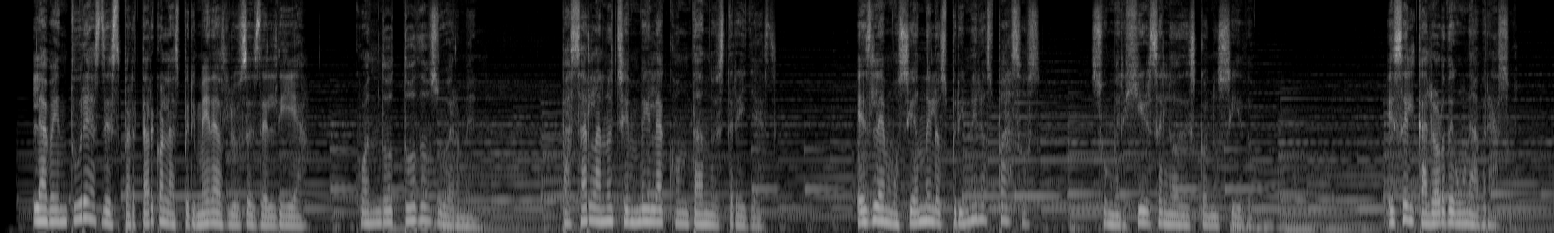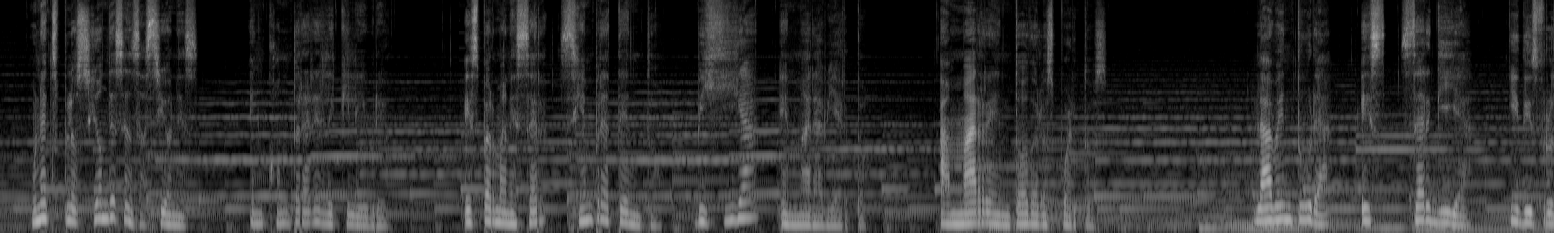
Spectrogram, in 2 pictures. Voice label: female Argentinian tv comercial; ideasonora

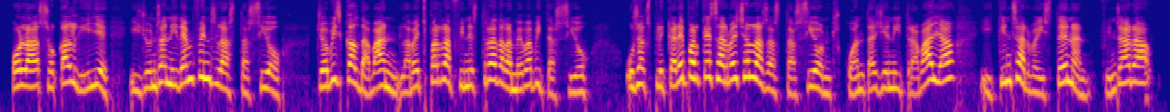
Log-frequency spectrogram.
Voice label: female catalan kid comercial

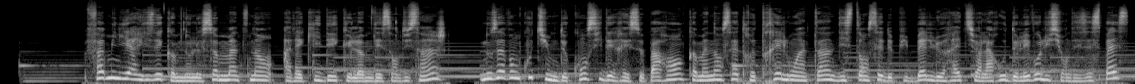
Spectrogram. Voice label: female french narrative comercial; ideasonora

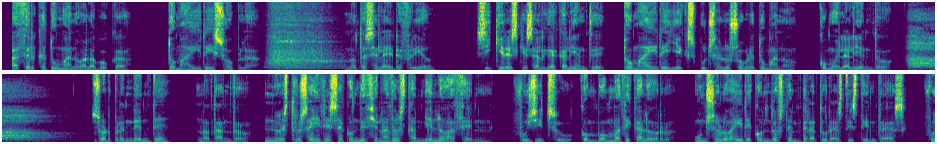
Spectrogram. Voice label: male spanish air conditioning comercial

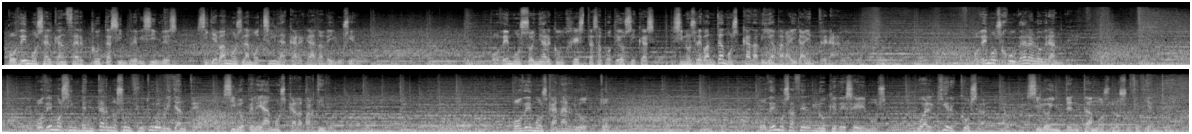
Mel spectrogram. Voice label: male spanish sports comercial; ideasonora

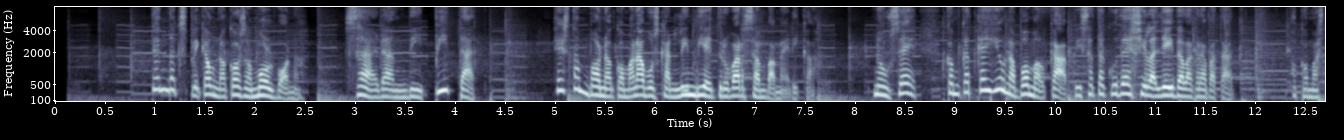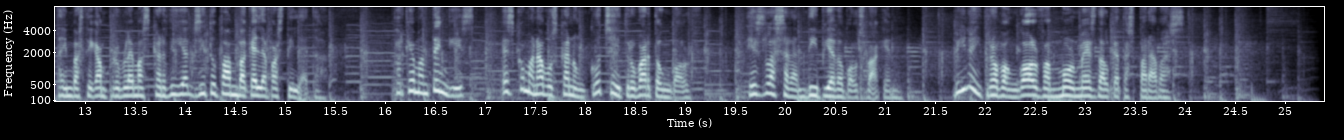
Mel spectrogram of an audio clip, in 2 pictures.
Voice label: female catalan car comercial; ideasonora

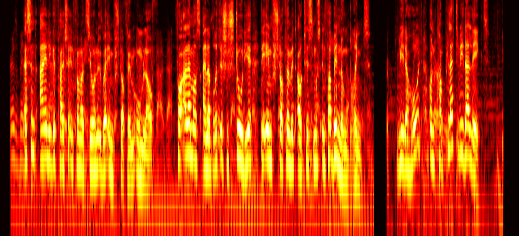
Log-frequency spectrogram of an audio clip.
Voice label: male german comercial

